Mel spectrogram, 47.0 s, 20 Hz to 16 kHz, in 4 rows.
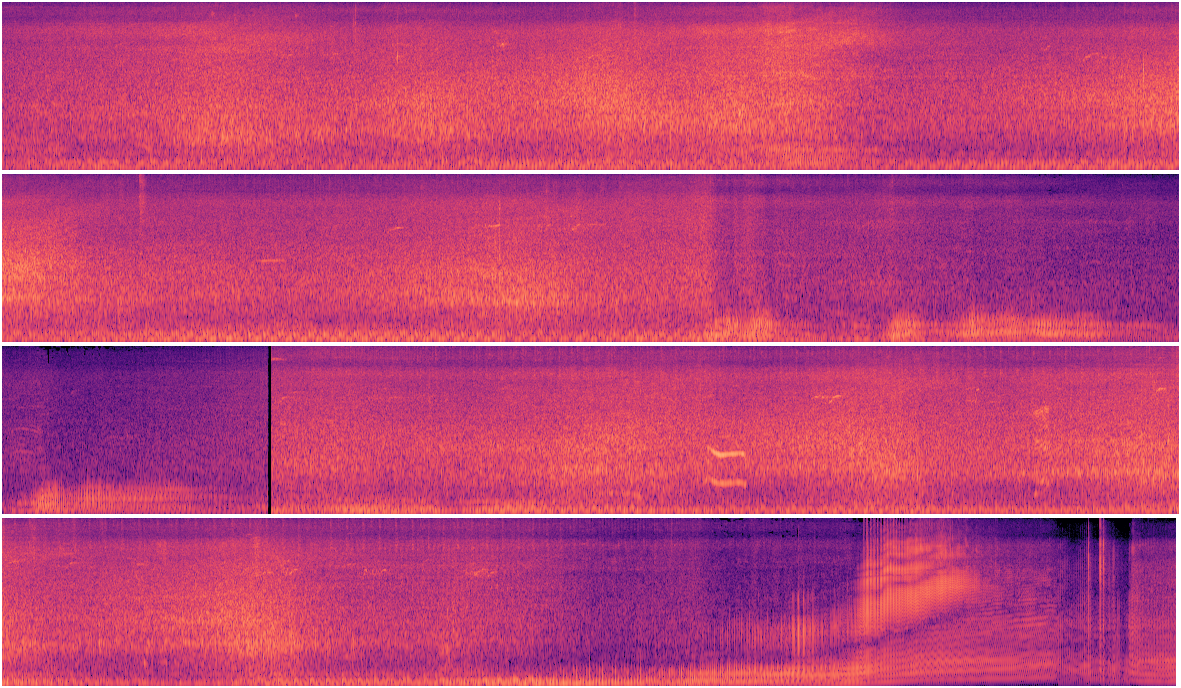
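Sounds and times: second car engine idling: 0.0s - 1.8s, 12.6s - 23.9s, 25.5s - 42.5s
car engine idling and accelerating: 0.0s - 47.0s.

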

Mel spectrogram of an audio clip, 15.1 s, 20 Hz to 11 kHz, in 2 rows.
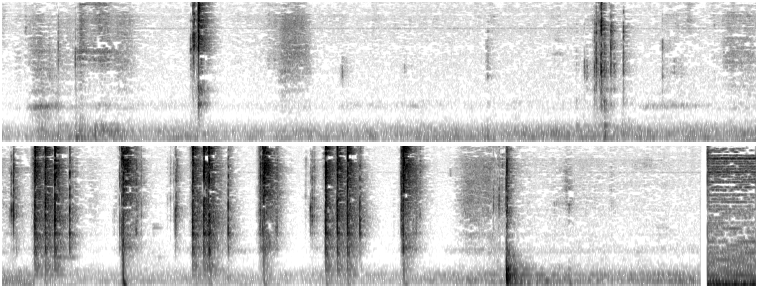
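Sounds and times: fidget toy set on table: 4.9s - 12.6s.

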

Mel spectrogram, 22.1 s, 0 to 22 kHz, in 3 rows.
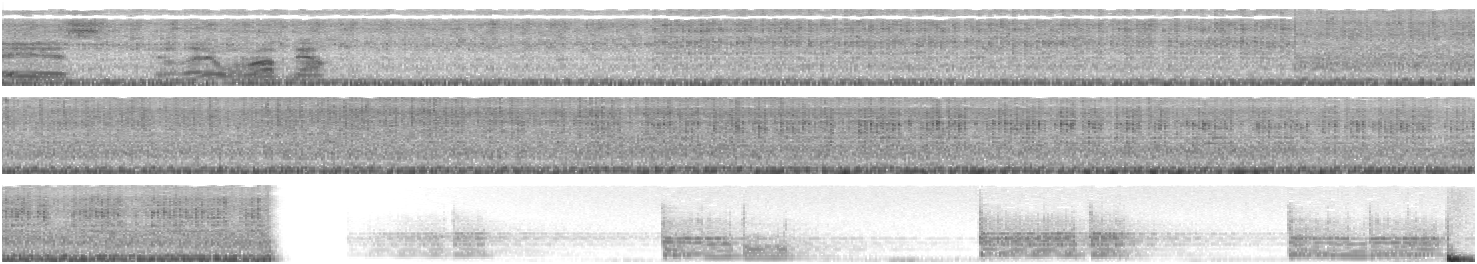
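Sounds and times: car engine idling: 0.0s - 16.1s.

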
